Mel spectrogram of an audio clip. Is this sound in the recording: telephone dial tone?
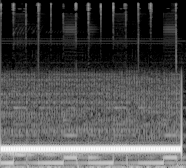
yes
